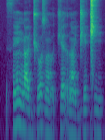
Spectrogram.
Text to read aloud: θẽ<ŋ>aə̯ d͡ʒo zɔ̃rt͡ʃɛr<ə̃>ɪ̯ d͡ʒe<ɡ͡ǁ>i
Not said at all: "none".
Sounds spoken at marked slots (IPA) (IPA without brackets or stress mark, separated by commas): ŋ, ã, ǁ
